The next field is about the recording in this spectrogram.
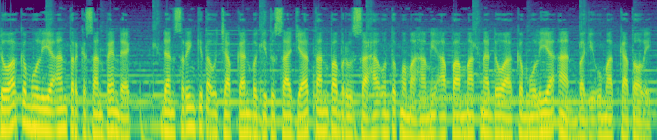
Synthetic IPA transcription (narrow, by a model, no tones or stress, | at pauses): doakəmuliaʔant̪ərkəsanpɛndɛk̚ | dansəɾɪŋkit̪aut͡ʃap̚kanbəɡit̪usad͡ʒat̪anpabəɾusaɦaunt̪ʊk̚məmaɦamiapamak̚nadoakəmuliaʔanbaɡiumat̪̚kat̪olɪ̰k̚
